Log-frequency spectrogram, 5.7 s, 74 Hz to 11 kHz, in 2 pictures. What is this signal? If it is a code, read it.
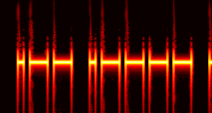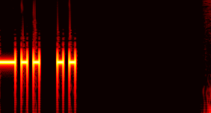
Morse code, heard as a keyed tone, about 18 wpm, 700 Hz. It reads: W1DI
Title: Speed Racing - USA 1x2 Call Signs 15wpm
